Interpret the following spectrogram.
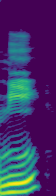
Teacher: con la punta de la lengua arriba, detrás de los dientes, para la ni, que es alveolar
